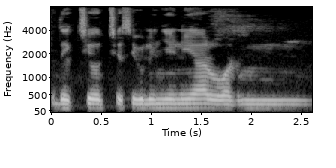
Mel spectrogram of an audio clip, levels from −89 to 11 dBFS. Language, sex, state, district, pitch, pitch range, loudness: Bengali, male, West Bengal, North 24 Parganas, 120 Hz, 115-125 Hz, -17 LUFS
